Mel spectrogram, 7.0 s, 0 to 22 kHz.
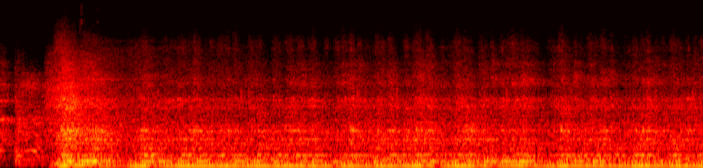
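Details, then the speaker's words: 1966 Chevrolet Chevelle SS396, numbers-matching 396 big block, Holley 4-barrel, points ignition, hood open: catches within a second, settles into deep steady even rumble without knocks or misses; normal start and idle. "we're going to fire the motor up let you hear what this big block Chevy sounds like"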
